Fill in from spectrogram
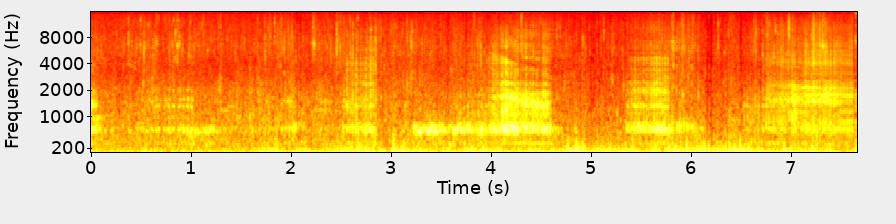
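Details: Cormorant croaking in a series of drawn-out, throaty groans, each lasting about a second with short gaps between them, over heavy low-pitched rumbling background noise.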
